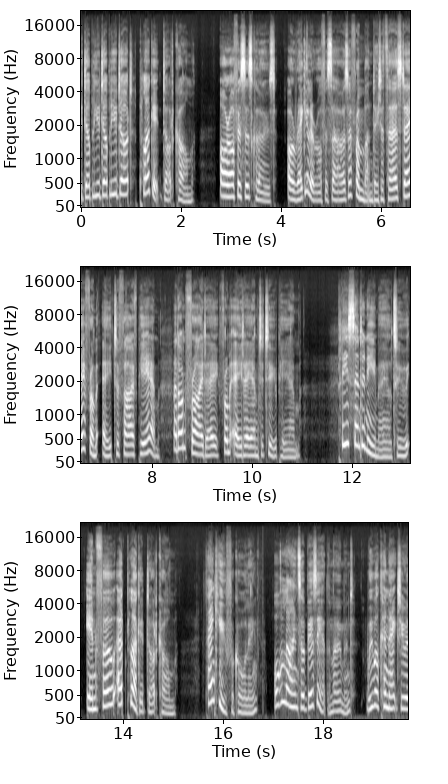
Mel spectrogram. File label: Telphone on hold; RAW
